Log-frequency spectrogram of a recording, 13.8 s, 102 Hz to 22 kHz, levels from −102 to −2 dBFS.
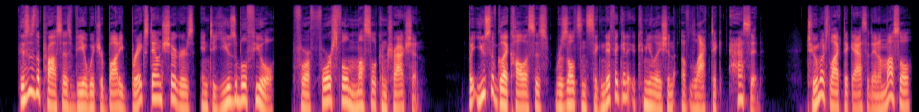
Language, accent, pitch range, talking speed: English, American, 115-150 Hz, 160 wpm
